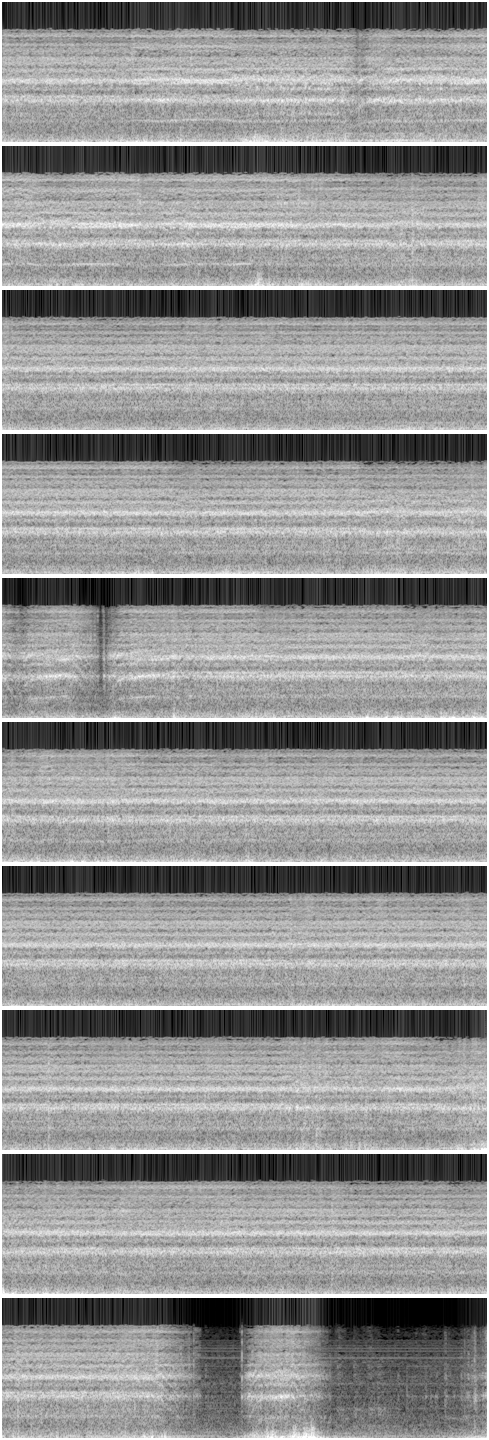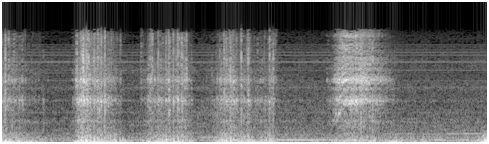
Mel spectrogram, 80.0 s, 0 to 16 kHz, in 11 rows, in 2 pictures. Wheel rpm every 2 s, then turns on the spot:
160, 160, 150, 160, 160, 160, 160, 160, 160, 160, 160, 160, 160, 160, 140, 110, 160, 160, 160, 160, 160, 160, 160, 160, 160, 160, 160, 160, 160, 160, 160, 160, 160, 150, 40, 10, 20, 20, 20, 10.
72-76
